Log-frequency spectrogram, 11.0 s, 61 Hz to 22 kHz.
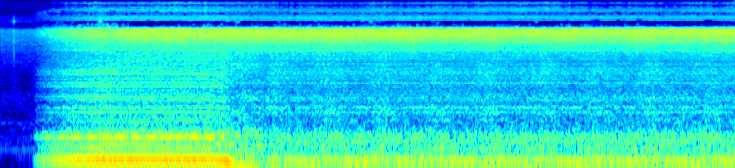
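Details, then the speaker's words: Prevost bus, Detroit 8V92TA DDEC2, after fitting new rebuilt injectors to replace ones with stuck plungers: the diesel settles into a steady, even idle rumble with no surging or hunting, a normal idle. "It's like, there's no more surge or anything there. The engine's running real smooth there."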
